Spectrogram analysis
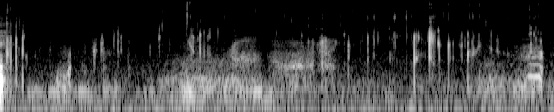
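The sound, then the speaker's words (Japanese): Soft, wet ASMR ear-licking sounds: quiet smacks, clicks and slurps repeating irregularly for several seconds, with no voices. “もうこっからだいぶ耳舐めをしてますね。”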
